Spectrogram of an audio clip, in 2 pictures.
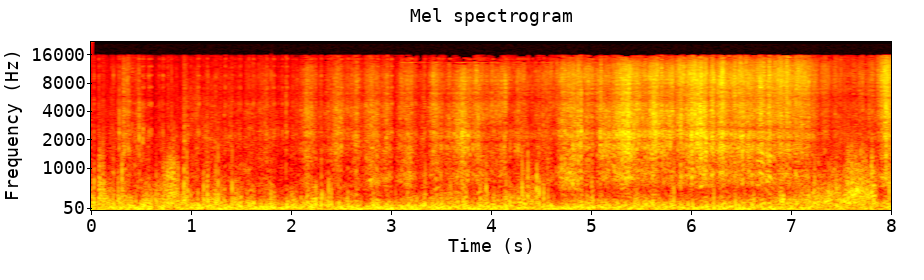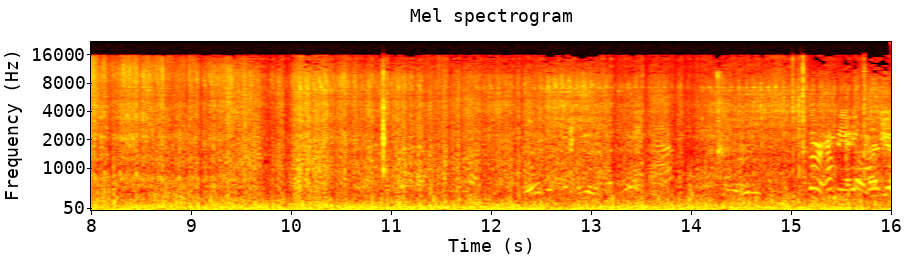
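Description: Light single-engine propeller aircraft running on a grass strip, its engine and propeller a steady drone, with heavy low rumble from wind on the microphone.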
